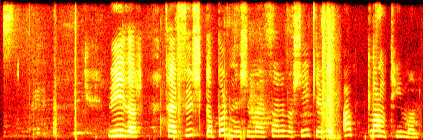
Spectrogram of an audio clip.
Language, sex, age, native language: Icelandic, male, 18-19, Icelandic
